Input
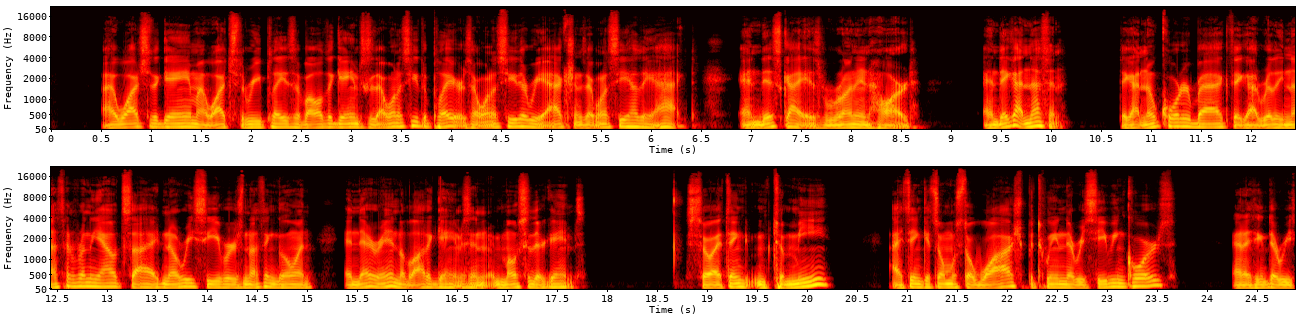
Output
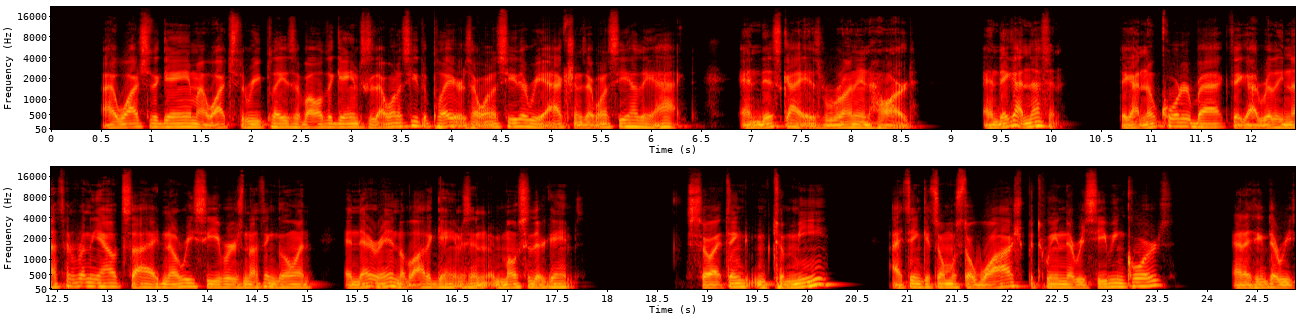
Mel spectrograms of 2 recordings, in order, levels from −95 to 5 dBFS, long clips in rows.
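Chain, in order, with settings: sample leveller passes 1; notches 60/120/180/240 Hz; ending taper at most 210 dB/s; gain -9 dB

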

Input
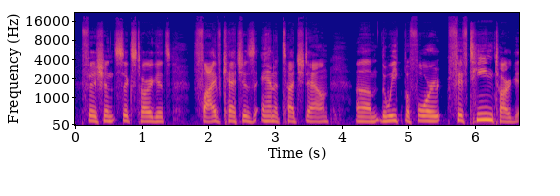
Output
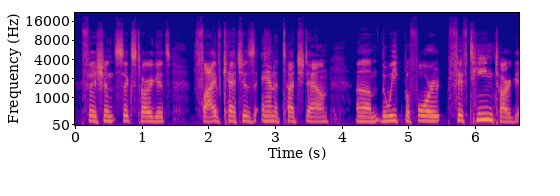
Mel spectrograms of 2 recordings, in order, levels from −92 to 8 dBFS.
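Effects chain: high shelf 5600 Hz -5.5 dB, from 4.8 s -11 dB

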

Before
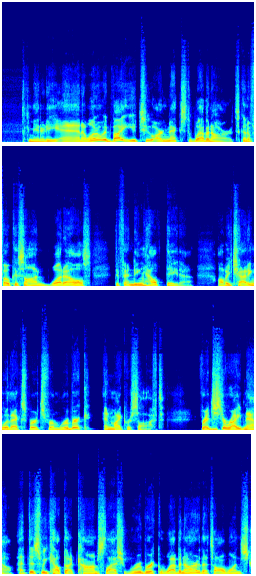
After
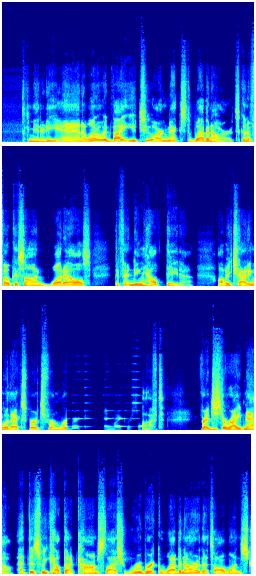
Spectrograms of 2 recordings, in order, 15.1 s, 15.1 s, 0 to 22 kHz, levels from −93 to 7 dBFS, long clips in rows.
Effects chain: 8.52–9.66 resonator 610 Hz, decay 0.25 s, harmonics odd, mix 100%; gain +4.5 dB

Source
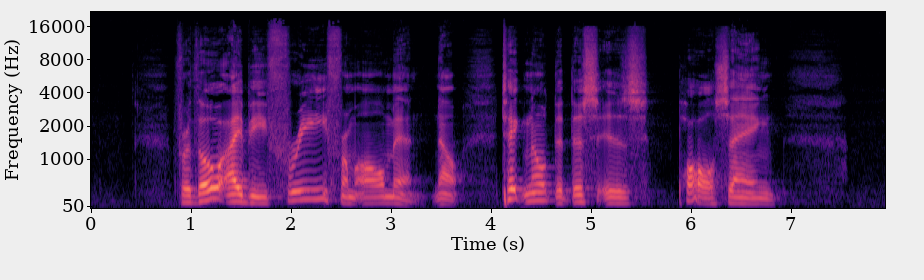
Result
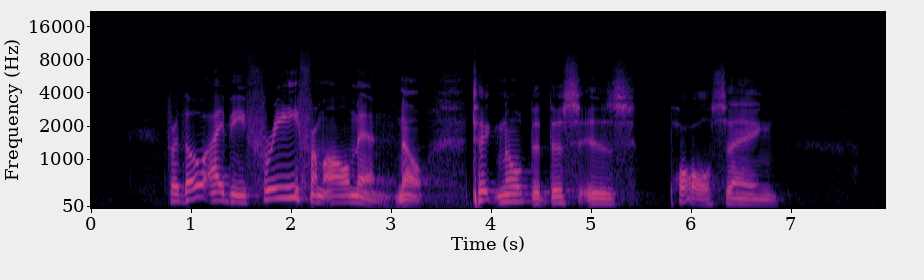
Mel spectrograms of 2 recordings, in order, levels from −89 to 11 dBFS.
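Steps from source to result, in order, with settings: Doppler pass-by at 2.91, 42 m/s, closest 11 m; LPF 2600 Hz 12 dB/oct; compressor 16:1, threshold -40 dBFS, peak gain reduction 15.5 dB; gain +7.5 dB

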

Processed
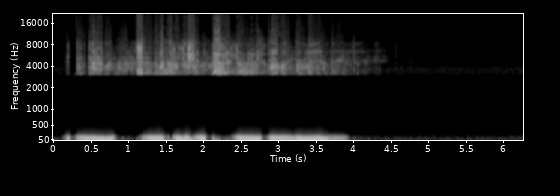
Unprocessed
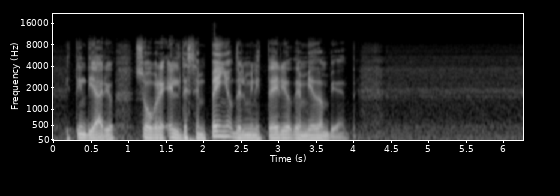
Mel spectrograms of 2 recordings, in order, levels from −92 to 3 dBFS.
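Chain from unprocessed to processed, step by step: sample leveller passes 3; FFT band-reject 110–3100 Hz; delay with a stepping band-pass 0.114 s, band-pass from 1100 Hz, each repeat 0.7 oct, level -2 dB; gain -7.5 dB

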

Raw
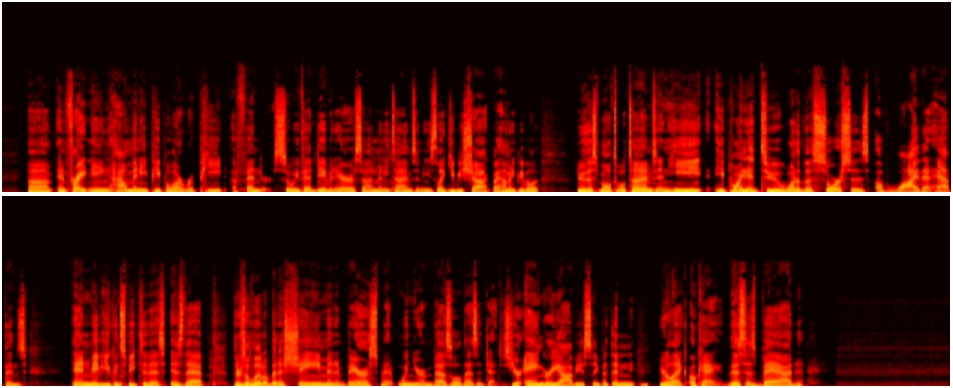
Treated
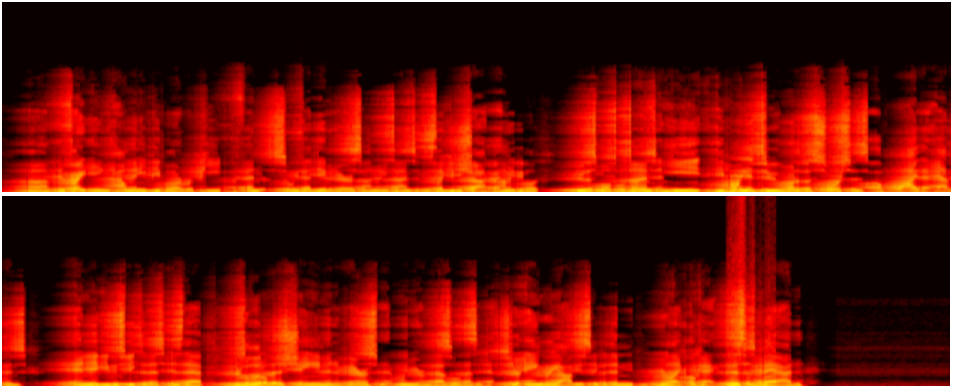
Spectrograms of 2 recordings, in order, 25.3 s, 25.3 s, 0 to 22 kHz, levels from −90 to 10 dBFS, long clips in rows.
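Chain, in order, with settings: spectral swells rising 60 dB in 0.79 s; 22.31–22.96 power-law curve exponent 0.7

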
